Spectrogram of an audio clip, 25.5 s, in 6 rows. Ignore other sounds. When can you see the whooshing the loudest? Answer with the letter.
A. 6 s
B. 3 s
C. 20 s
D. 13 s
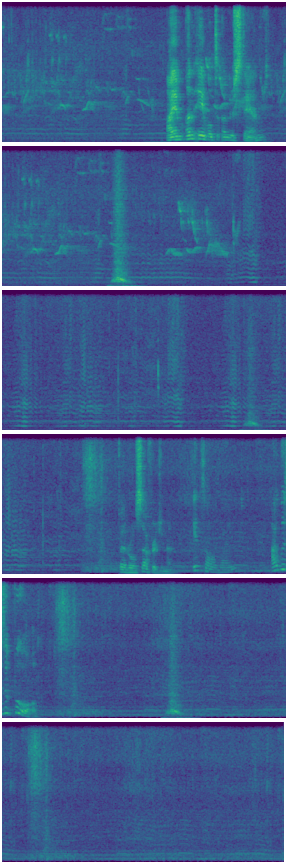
A.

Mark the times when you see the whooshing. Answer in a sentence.
The whooshing can be heard from 5.8 to 6.4 s, from 12.1 to 12.6 s and from 19.4 to 19.9 s.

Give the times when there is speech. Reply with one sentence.
You can hear the speech from 2.5 to 4.0 s and from 14.6 to 17.6 s.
